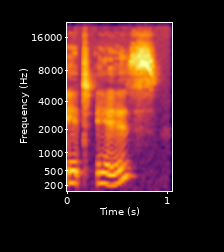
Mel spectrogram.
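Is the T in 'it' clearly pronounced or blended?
pronounced. The T is crisply pronounced, sounding British.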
